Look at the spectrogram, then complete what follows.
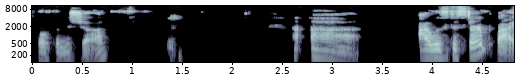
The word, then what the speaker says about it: Botham: Jean case for learning from the family it's pronounced Botham uh I was disturbed by it and a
